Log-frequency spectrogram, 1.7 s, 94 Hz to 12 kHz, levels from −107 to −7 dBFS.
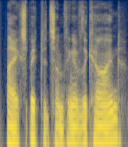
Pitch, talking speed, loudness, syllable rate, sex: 95 Hz, 210 wpm, -16 LUFS, 6.7 syllables/s, male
